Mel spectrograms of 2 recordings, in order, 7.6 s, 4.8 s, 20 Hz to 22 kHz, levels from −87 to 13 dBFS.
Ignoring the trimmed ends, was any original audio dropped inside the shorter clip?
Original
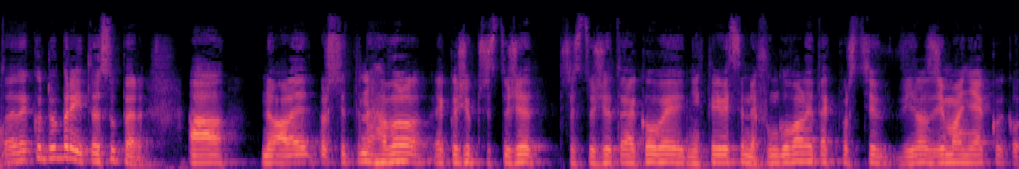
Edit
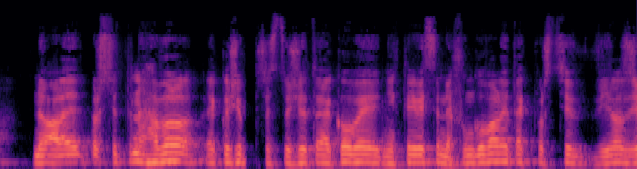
yes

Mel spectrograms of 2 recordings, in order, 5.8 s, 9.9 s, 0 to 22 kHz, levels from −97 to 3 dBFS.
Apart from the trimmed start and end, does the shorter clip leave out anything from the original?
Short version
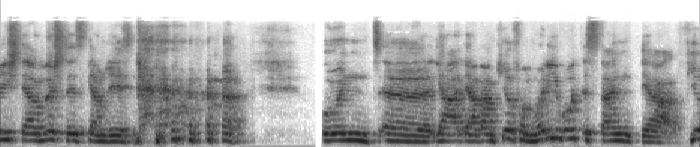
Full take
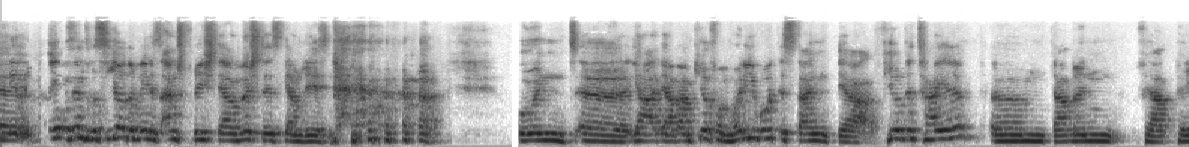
no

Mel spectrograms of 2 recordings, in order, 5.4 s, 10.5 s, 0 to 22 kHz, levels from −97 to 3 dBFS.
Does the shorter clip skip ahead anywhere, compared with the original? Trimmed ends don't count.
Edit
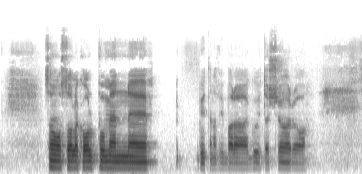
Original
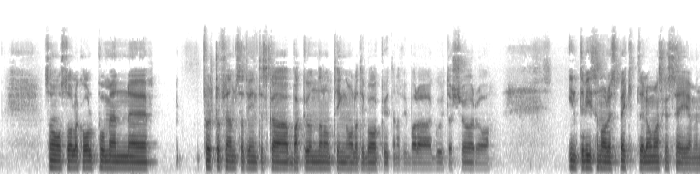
yes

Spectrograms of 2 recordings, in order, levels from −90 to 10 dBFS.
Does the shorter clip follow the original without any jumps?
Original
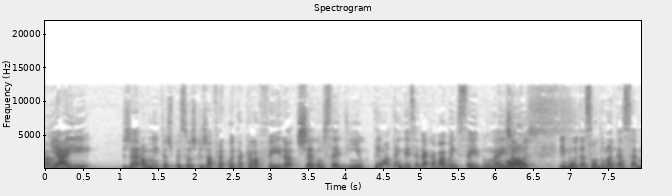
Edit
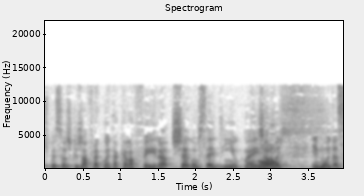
no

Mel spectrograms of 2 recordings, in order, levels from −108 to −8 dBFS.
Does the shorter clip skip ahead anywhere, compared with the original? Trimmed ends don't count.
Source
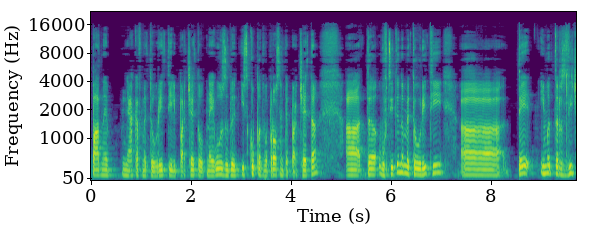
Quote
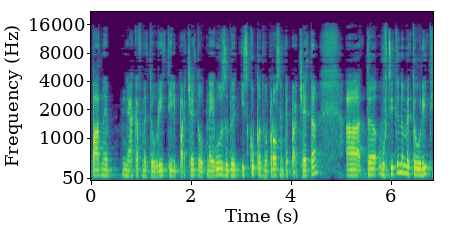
no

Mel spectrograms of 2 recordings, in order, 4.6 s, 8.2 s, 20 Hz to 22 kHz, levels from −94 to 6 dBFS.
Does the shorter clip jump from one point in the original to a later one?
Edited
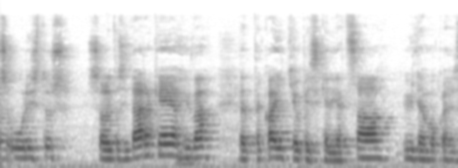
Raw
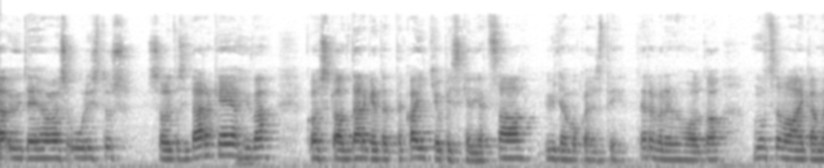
yes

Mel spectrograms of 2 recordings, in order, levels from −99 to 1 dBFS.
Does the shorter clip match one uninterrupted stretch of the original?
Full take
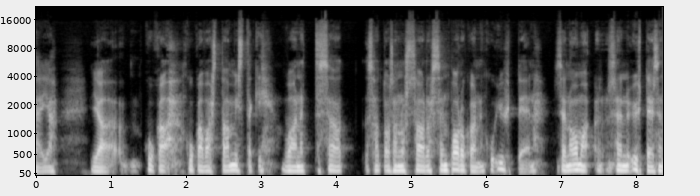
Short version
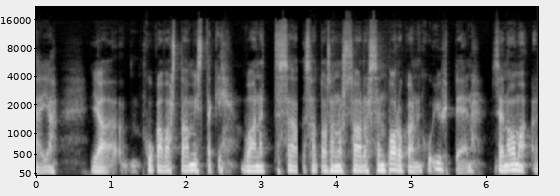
no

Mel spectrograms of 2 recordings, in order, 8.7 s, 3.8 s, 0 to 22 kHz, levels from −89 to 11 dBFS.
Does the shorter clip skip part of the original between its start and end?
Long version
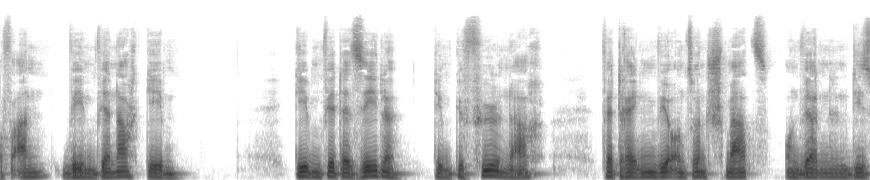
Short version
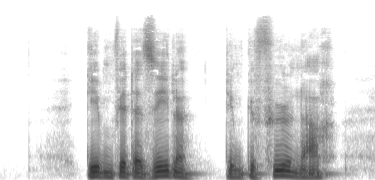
no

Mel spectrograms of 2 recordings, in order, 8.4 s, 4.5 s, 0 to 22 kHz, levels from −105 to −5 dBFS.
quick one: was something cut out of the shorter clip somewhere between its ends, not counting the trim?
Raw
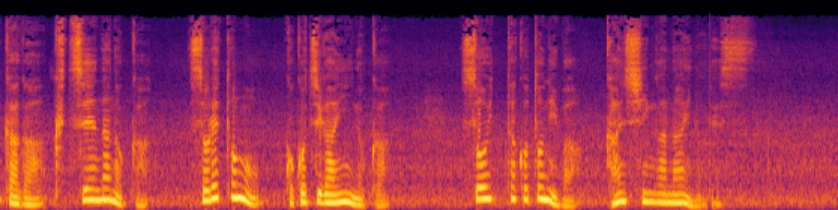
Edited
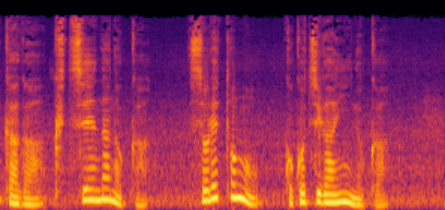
no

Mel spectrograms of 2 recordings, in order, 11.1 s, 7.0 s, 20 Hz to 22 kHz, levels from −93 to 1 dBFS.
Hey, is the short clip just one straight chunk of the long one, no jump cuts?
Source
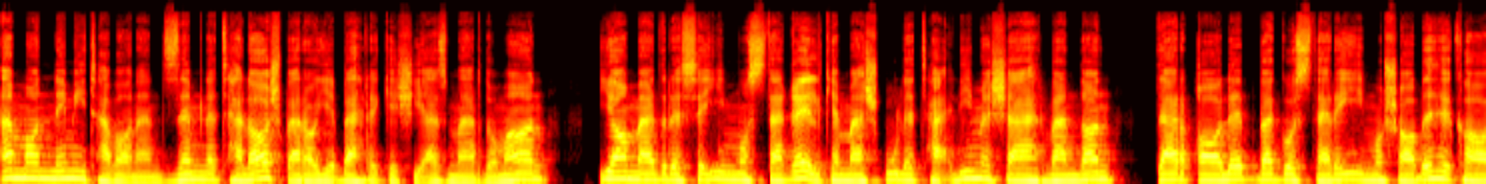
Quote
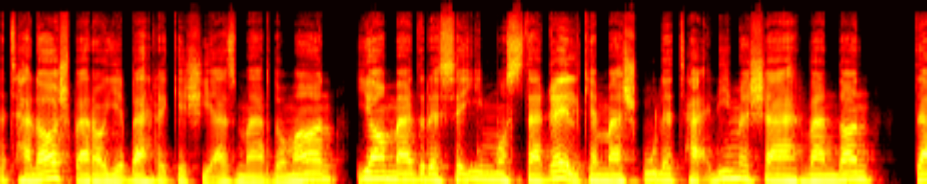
no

